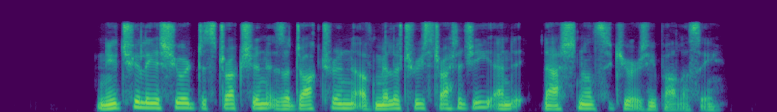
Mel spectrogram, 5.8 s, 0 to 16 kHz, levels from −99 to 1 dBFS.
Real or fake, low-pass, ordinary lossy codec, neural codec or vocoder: fake; 7.2 kHz; MP3, 96 kbps; codec, 16 kHz, 4.8 kbps, FACodec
